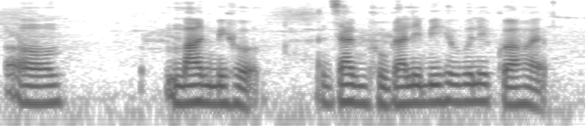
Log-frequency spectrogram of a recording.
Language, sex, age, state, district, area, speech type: Assamese, male, 18-30, Assam, Tinsukia, urban, spontaneous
